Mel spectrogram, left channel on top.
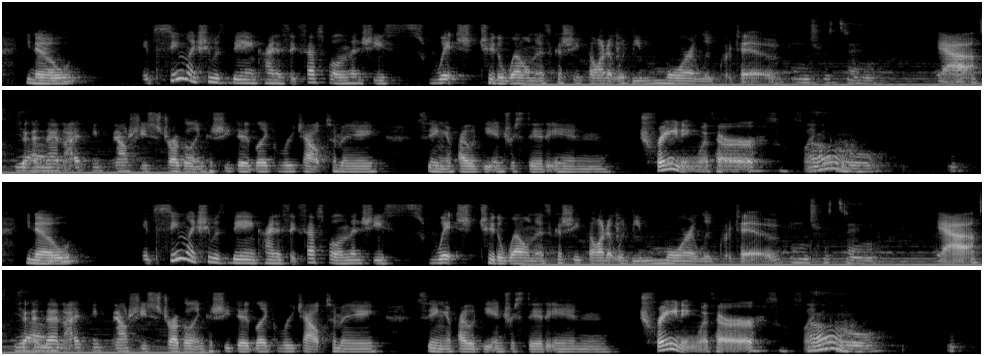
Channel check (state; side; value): normal; both; correlation 0.46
